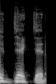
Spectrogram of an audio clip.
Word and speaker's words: Edikted: The brand, when I say Addicted, I mean a brand that is spelled EDIKTED, right?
